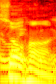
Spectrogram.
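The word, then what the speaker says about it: Sochan: Jeremy Shokin, if I'm pronouncing it Sohan. – Right. Sohan from Baylor.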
